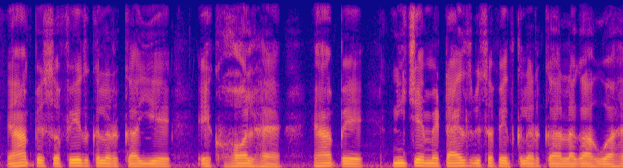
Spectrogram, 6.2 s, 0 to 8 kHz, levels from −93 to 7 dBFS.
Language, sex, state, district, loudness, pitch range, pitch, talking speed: Hindi, male, Jharkhand, Ranchi, -18 LUFS, 115-125 Hz, 120 Hz, 200 wpm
